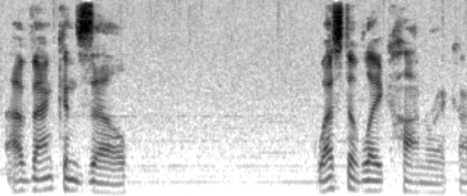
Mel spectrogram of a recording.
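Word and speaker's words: Avanchnzel: say that it's like it's missing a vowel a vancanzel west of lake henrik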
